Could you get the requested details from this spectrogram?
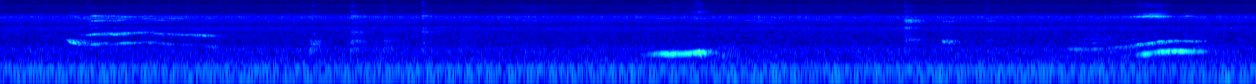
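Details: African grey parrot mimicking, with gliding whistled notes early on, then two rising whistles that end in short wavering tones, over a steady low hum.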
